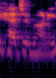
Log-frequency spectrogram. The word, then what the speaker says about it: hegemony: And this is pronounced in a couple of different ways, but I typically say hegemony. Sometimes I go back and forth.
